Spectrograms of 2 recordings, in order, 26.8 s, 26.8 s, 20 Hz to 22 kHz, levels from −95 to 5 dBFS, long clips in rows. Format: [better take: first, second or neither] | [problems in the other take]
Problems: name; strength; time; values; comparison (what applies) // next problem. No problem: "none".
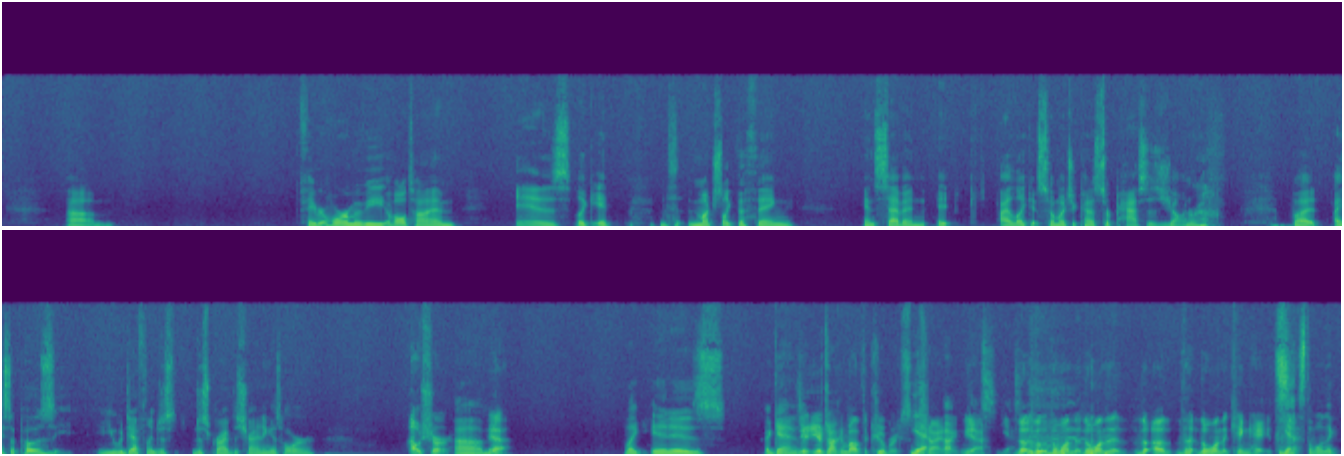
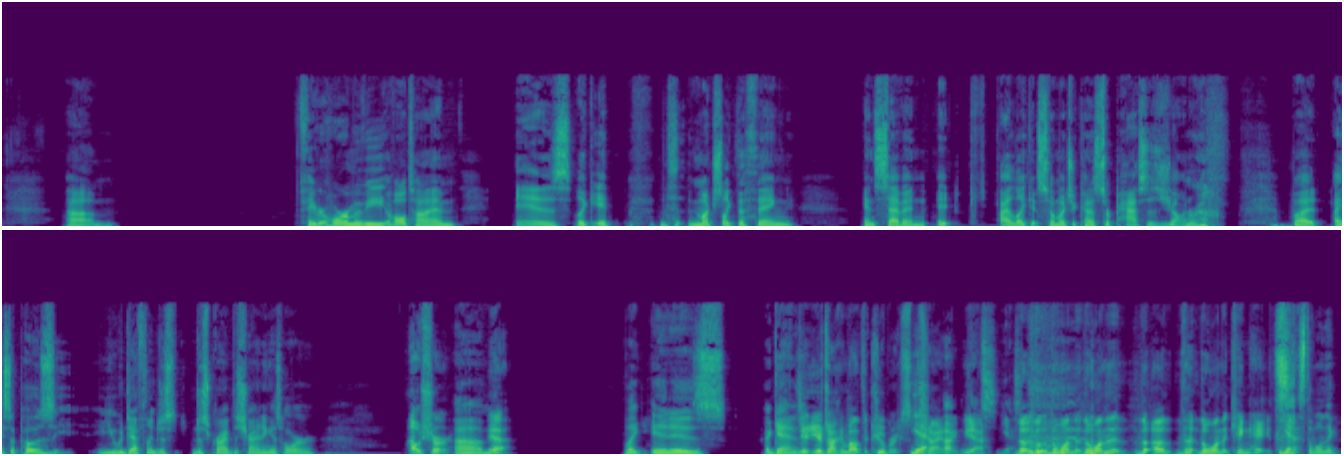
second | hiss; faint; throughout; 25 dB below the speech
